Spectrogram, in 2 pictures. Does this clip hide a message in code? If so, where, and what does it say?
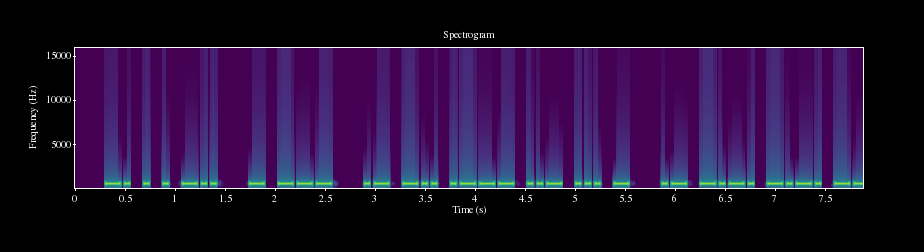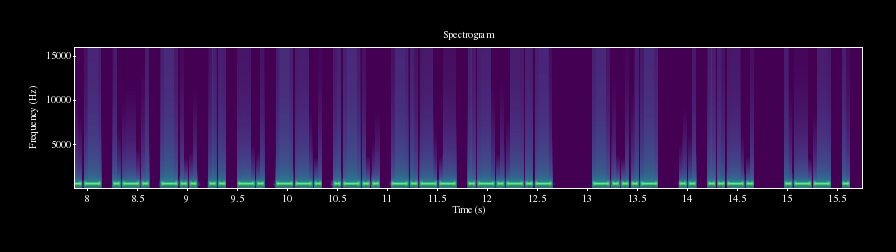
Yes: Morse code from 0.3 to 15.6 s, heard as a keyed tone, about 25 wpm, 600 Hz. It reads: NEED TO ADJUST ACCORDINGLY. <BT> IF WE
